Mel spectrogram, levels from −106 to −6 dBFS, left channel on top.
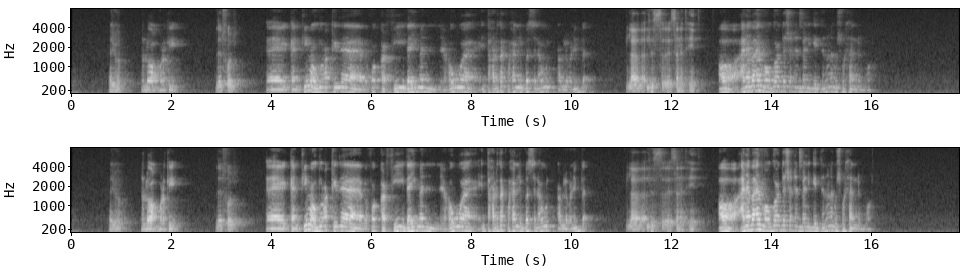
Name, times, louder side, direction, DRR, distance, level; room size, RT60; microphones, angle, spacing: voice 1, 1.4-2.1 3.9-10.3 12.9-16.0, right 5 dB, 65° right, 12 dB, 0.5 m, -28 dB
voice 2, 2.9-3.3 11.1-12.5, left 1 dB, 15° left, 6 dB, 0.6 m, -33 dB
11.0 x 4.0 x 5.1 m, 0.92 s
head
